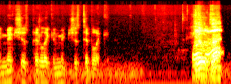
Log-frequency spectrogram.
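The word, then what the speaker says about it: Mxyzptlk: Basically, they switched the T and the P around. Yeah, that's that. Mixius Pitalik is the one that more people know, but yeah, it was definitely Mixius Tipalik in the Golden Age.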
